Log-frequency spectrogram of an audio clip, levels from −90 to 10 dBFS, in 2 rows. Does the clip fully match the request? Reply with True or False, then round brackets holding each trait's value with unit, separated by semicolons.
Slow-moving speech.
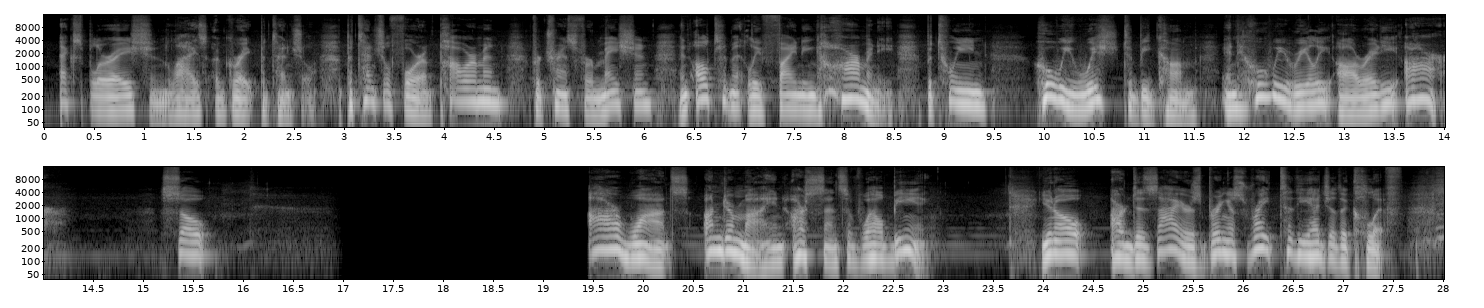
True (105 wpm)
